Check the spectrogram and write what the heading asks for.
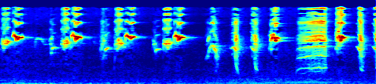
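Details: Javan myna, a cage bird, recorded as training material for other birds: harsh squawking notes and sharp chirps at a fast, uneven pace, with buzzy bursts between them.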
